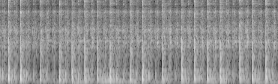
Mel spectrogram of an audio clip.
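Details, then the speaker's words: Brass half-tracked Lanz-type model tractor, petrol engine, very first start via drill starter: slow, even putt-putt at roughly two and a half beats a second, steady and clean; healthy low-speed idle. "So I can feel the air. I can feel the wind coming out of this. I love that sound. I'm pretty happy with that already."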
